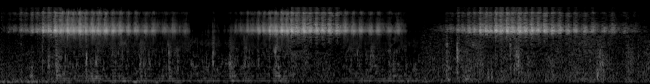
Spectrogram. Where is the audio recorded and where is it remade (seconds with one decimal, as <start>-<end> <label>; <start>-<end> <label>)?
0.0-0.6 recorded; 0.6-2.9 remade; 2.9-3.4 recorded; 3.4-4.2 remade; 4.2-6.5 recorded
